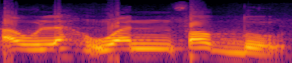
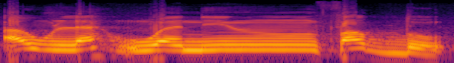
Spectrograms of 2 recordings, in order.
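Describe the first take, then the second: First: The words join without an added nun syllable. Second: The words join with an added 'ni' syllable. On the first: The speaker calls it wrong. "Tidak benar jika dibaca" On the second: The speaker calls it right.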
